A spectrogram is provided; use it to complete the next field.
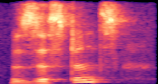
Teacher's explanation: We have the stress again on the zis, second syllable. We still have our unstressed first r or r syllable, resistance.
